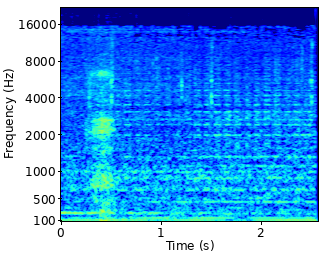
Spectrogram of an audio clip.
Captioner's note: chuckles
